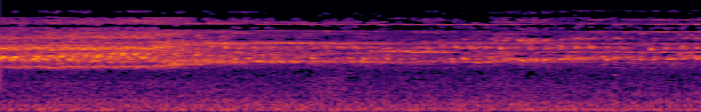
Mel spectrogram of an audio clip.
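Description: Train at a station: a high-pitched metallic whine made of several steady tones, easing a little after about a second, over a low rumble.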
